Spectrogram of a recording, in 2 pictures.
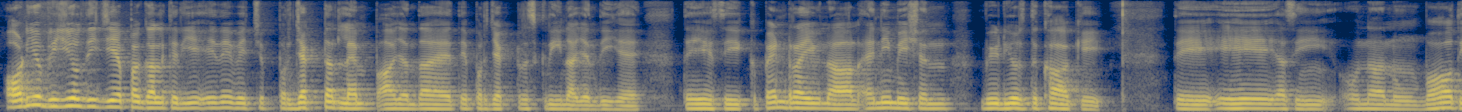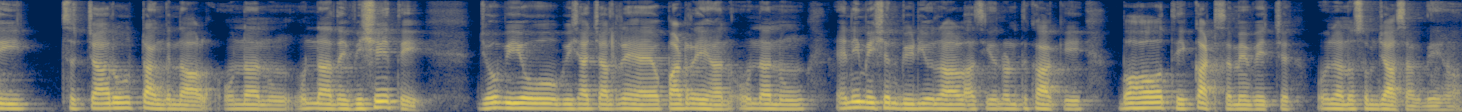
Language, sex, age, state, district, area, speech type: Punjabi, male, 30-45, Punjab, Fatehgarh Sahib, urban, spontaneous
